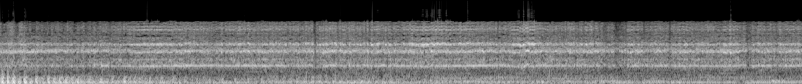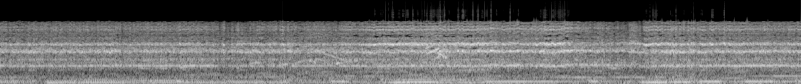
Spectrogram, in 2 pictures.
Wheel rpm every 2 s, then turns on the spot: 230, 230, 230, 230, 230, 230, 220, 230.
none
